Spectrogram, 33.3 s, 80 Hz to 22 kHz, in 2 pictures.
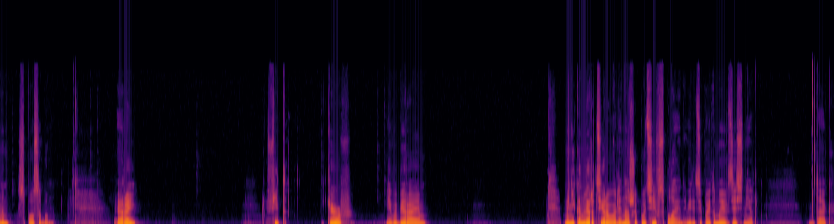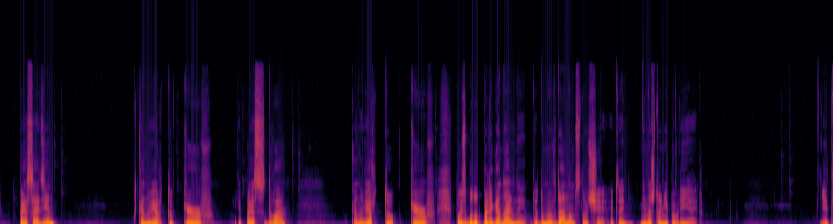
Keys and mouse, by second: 0.1-2.0 drag, 3.9-6.6 drag, 7.6-14.1 drag, 14.6-15.1 middle drag, 17.0 middle drag, 17.8-20.4 right drag, 21.4 click, 22.6-25.4 right drag, 25.8-29.3 middle drag, 32.3 click.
